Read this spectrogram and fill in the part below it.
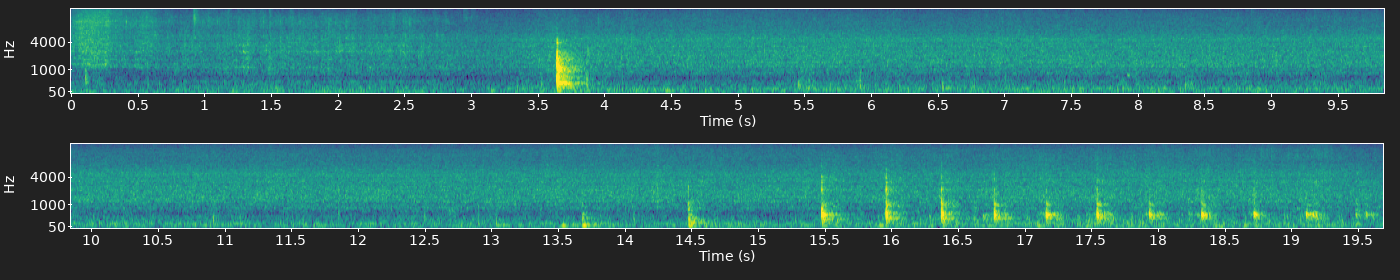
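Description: Sausage patties fry in vegetable oil in a pan, giving a steady quiet sizzle throughout, with one sharp clack early on and a run of rhythmic light taps near the end.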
